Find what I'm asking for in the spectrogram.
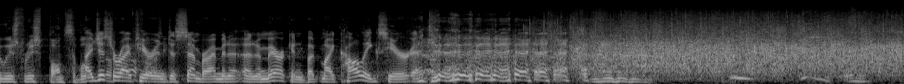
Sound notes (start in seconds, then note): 4.1 laughter; 4.2 laughs; 6.4 cheering and applause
